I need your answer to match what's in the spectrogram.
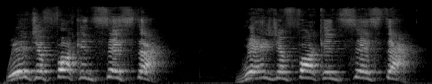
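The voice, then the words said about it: Yelling in South Boston accent. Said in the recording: “Boston mothers yelling at their children in that oh-so-sexy accent, oh-so-attractive voice that they have in South Boston”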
